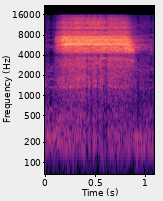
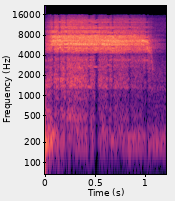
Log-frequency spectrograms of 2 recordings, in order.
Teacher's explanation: Então você precisa pegar a pessoa e falar, olha, o fonema Z se distingue do fonema S, tem que falar de uma maneira mais fácil, né, de que é pela vibração das cordas vocais aqui dentro. Faz o chiado do s, né, o sibilar, s, e coloca o dedo na garganta, você vê que a garganta não tem vibração nenhuma.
